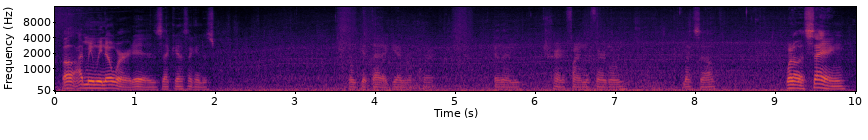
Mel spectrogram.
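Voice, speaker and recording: A man's voice: lowish voice, moderate pace, long pauses. A man giving casual, rambling commentary as he streams a video game, musing aloud. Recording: clear game noise behind.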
